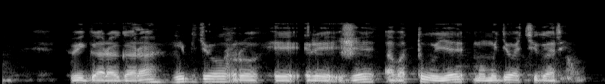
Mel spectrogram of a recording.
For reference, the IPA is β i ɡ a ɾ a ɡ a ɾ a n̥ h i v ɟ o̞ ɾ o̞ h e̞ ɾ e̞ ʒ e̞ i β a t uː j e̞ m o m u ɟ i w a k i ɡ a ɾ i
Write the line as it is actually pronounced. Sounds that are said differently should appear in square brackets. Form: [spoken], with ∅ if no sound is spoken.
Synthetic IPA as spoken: β i ɡ a ɾ a ɡ a ɾ a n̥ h i [b] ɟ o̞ ɾ o̞ h e̞ ɾ e̞ ʒ e̞ [a] β a t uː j e̞ m [u] m u ɟ i w a [c] i ɡ a ɾ i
